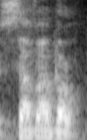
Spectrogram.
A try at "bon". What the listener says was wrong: Okay, no N on the end. Be careful about that.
